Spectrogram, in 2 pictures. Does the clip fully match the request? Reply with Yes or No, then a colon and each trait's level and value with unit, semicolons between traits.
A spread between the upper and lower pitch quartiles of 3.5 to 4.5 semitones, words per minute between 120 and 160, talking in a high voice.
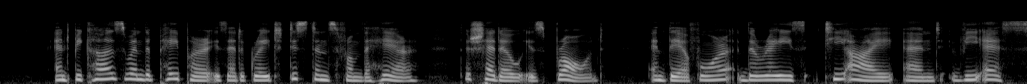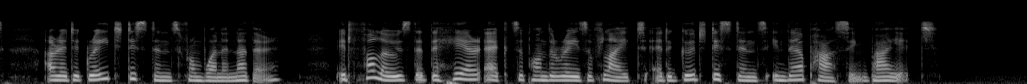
No: average, 3.1 semitones; average, 150 wpm; high, 195 Hz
